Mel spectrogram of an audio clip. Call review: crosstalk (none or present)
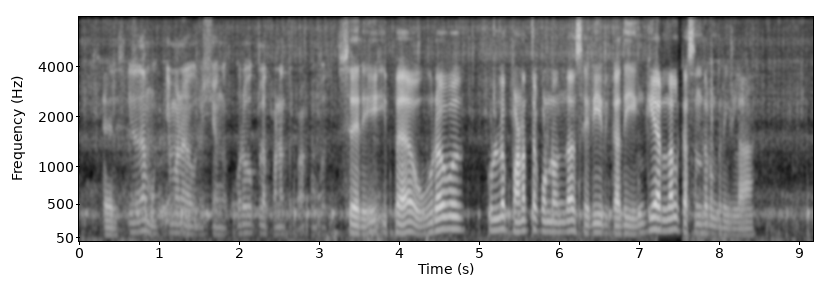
none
